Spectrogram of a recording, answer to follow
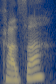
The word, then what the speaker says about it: Gaza: correctly now but I hearing people pronounce it Kaza Kaza yeah like a little a little bit of a GH yeah um it's very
